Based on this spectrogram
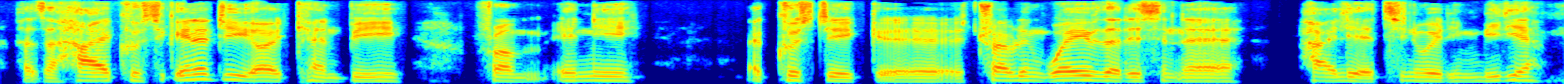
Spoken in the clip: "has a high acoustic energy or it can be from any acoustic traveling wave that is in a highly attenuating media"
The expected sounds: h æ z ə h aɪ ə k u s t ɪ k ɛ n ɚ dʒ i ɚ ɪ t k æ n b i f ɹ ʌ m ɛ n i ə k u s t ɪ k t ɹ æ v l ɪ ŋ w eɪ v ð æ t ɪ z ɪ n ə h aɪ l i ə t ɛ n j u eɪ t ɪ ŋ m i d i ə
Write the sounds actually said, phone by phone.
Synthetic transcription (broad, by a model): h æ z ə h aɪ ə k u s t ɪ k ɛ n ɚ dʒ i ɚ ɪ t k æ n b i f ɹ ʌ m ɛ n i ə k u s t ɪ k t ɹ æ v l ɪ ŋ w eɪ v ð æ t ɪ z ɪ n ə h aɪ l i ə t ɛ n j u eɪ t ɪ ŋ m i d i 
